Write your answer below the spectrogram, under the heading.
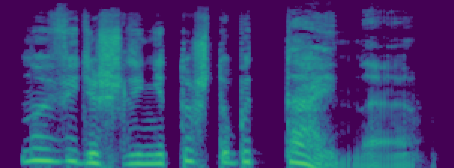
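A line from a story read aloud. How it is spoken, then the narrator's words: Drawling. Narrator (Russian): протянул Хамелеон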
